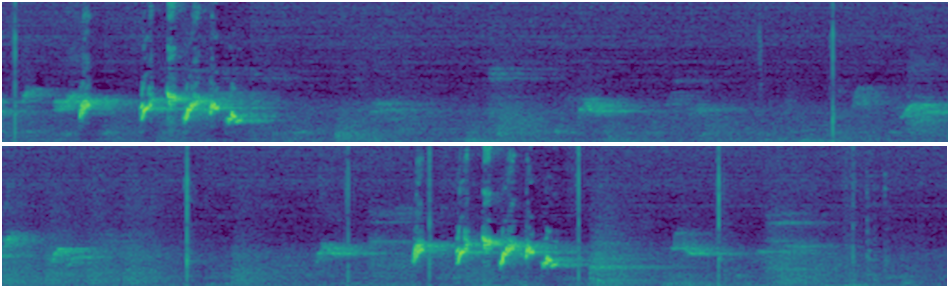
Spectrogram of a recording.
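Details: Caged red-whiskered bulbul from Thailand singing in the southern lak wai and mae bot styles. A loud, cheerful phrase of quick rising and falling whistles is given twice about six seconds apart, with softer warbles in between.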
